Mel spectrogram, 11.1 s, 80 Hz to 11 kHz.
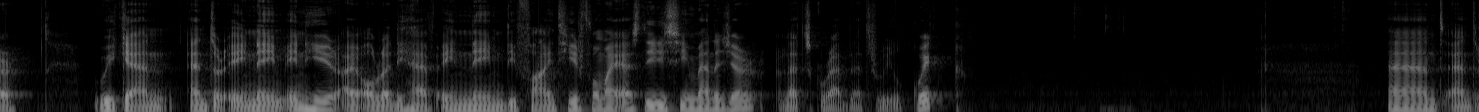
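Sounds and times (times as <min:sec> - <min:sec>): computer mouse clicks: 0:08.0 - 0:08.8, 0:10.0 - 0:10.2.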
